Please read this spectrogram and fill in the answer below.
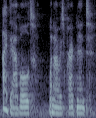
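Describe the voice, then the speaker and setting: A woman playing a level-headed investigator in a game, measured and questioning. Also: low-pitched, level tone, slight background noise, close to an everyday voice. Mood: composed. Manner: measured, questioning, muttering to herself. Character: focused, level-headed adult female investigator.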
